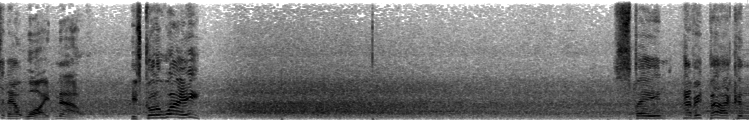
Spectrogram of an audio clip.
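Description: A large stadium crowd roars steadily in the background.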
